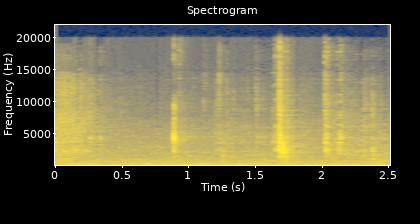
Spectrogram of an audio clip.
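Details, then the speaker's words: Windows 7-era Core i5 laptop on charger: a few sharp irregular ticks with no spin-up hum; hard drive head stuck, drive won't spin up and is dead. "i hear a drive that sounds like a hard drive with a head crash well no not a head crash it sounds like uh like when a head is stuck and won't move yep"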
